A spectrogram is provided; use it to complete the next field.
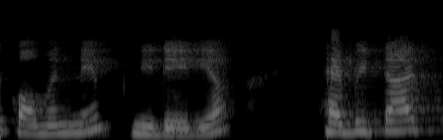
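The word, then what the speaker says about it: Cnidaria: यहां पे क्या है निडेलिया यहां पे ये जो सी है वो क्या होता है साइलेंट होता है ठीक है तो इनका नाम क्या है यहां पे कॉमन नेम निलेरिया।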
